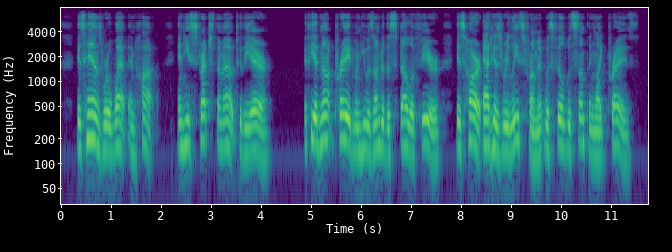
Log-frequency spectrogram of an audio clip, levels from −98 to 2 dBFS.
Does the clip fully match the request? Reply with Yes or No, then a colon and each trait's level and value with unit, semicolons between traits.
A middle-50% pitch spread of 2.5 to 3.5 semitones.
No: average, 4.3 semitones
